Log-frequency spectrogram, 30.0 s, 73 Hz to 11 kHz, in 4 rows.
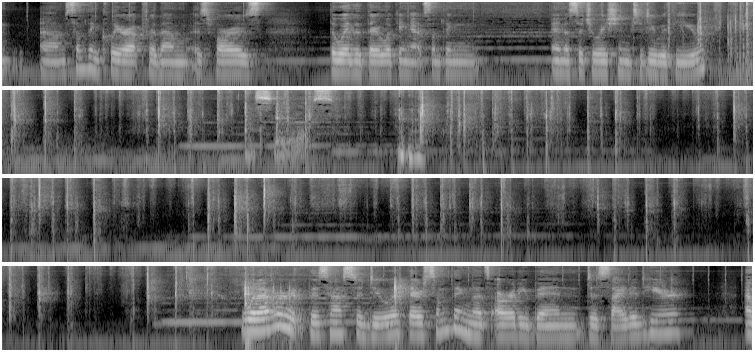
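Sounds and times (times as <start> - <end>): quiet music of sustained tones: 0.0 - 30.0
cards being shuffled: 6.2 - 30.0.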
